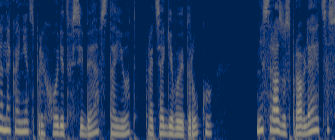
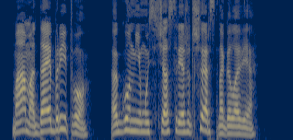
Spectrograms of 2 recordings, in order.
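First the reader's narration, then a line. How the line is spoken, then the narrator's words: Yelling. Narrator (Russian): Вопит тем временем Ишу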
